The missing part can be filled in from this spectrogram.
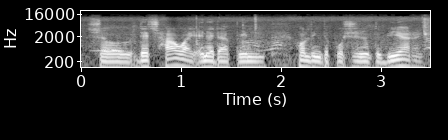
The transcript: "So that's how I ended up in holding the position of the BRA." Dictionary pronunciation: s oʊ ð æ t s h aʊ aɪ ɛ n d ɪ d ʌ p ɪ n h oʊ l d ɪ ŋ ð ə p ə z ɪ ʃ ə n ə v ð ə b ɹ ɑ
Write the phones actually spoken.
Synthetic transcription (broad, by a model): s oʊ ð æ t s h aʊ aɪ ɛ n d ɪ d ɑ p ɪ n h oʊ l d ɪ ŋ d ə p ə s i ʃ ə n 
